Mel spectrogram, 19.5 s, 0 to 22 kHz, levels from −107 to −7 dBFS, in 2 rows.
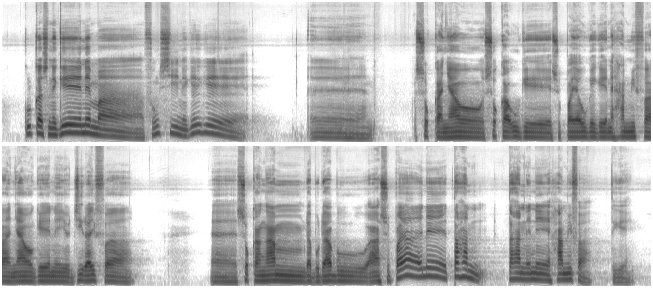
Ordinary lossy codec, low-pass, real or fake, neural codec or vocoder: none; none; real; none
